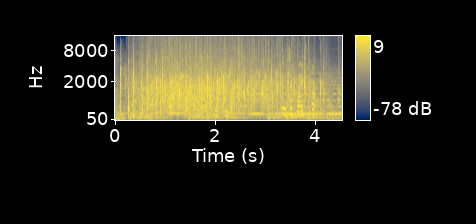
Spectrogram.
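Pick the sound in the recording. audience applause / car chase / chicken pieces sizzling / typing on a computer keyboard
audience applause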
